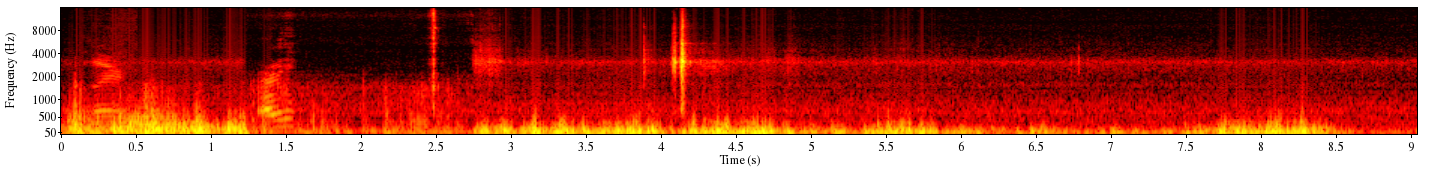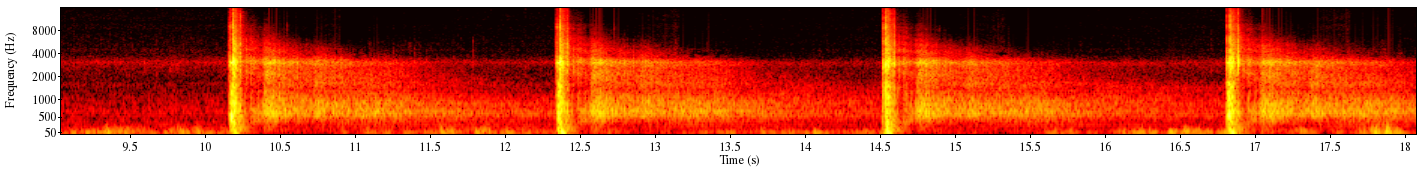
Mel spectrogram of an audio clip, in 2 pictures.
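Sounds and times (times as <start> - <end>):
pistol shots with ringing tail: 10.1 - 16.1, 16.8 - 18.0.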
